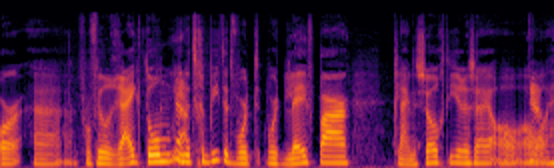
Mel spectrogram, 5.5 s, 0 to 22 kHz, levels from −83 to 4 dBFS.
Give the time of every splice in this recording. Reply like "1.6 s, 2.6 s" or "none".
none

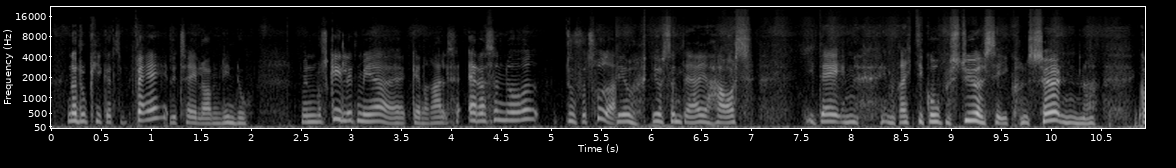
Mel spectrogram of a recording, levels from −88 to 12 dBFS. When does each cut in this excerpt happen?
1.2 s, 5.6 s

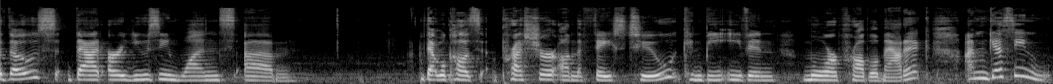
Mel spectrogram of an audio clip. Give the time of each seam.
none

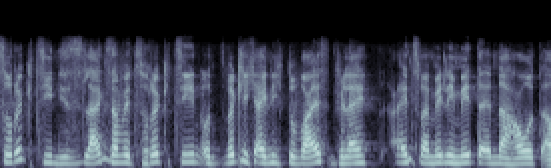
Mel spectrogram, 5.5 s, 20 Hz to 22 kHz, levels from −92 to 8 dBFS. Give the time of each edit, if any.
3.3 s

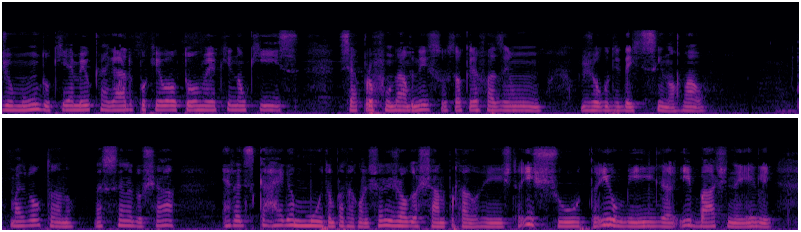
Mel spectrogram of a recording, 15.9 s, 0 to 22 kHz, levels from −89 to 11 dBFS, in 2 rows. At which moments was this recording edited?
4.1 s

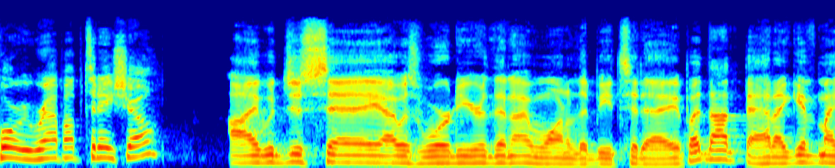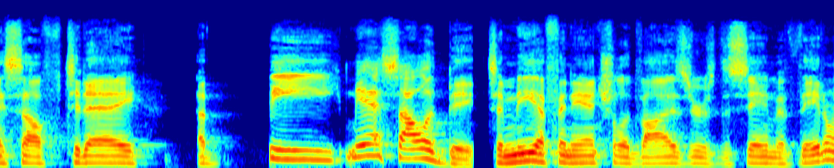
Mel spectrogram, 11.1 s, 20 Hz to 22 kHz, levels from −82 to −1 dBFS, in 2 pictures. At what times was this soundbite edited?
4.6 s, 8.7 s

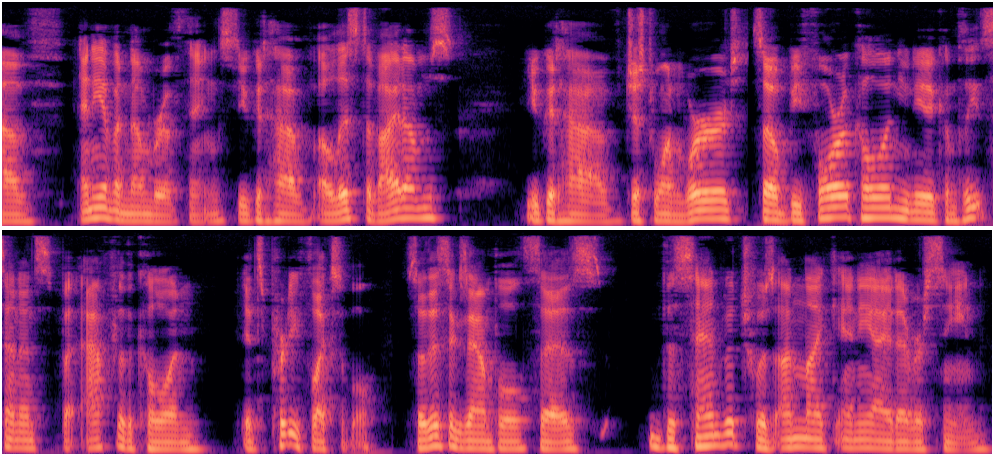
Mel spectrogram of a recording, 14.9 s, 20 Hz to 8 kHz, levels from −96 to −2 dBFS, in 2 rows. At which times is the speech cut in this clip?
5.6 s, 10.4 s

